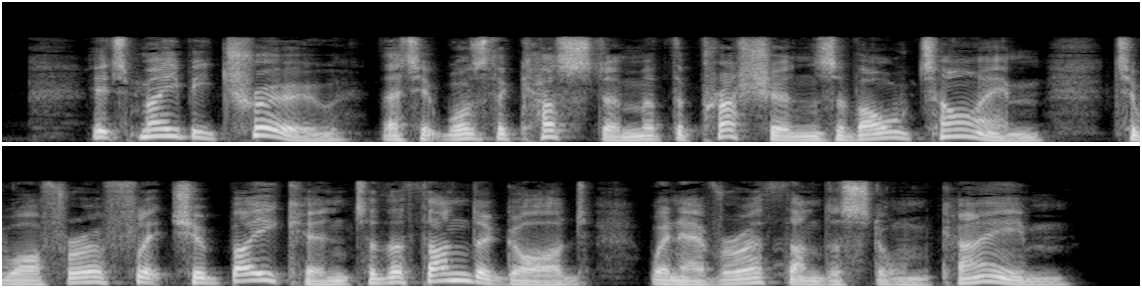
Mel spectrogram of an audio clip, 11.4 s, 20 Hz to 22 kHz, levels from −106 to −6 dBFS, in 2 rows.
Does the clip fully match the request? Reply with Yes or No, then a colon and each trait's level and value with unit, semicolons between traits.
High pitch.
No: low, 115 Hz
